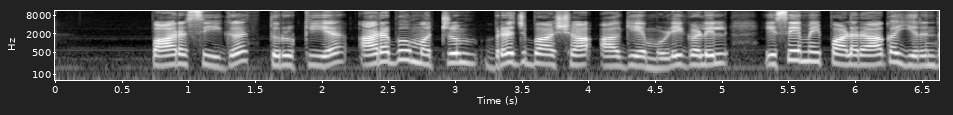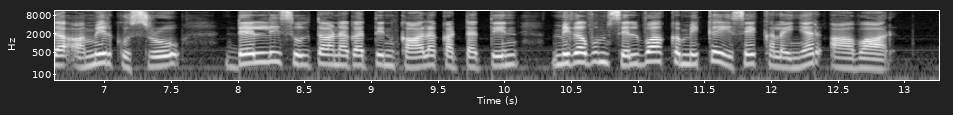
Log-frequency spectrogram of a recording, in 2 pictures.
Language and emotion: Tamil, neutral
